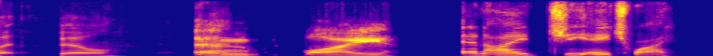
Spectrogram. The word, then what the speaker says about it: Nighy: He's in spell it. Bill N-Y Nighy. Nighy.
